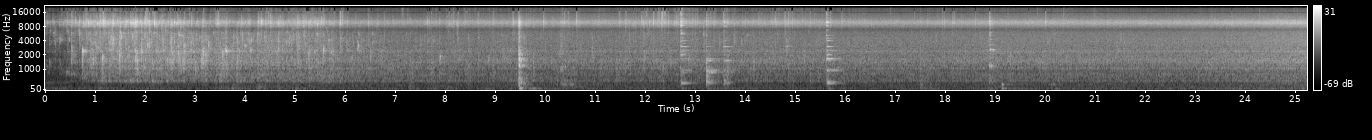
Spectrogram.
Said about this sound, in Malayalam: വെളിച്ചെണ്ണയിലാണ് ഞാൻ ചക്ക വറുക്കുന്നത്.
